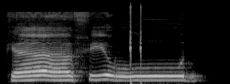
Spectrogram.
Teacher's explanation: काफिरून, रा मोटा पढ़ा जाएगा, काफिरून।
